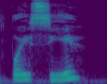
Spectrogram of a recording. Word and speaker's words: Boise: And it's not that it's, like, obviously people from Boise know it's Boise. So, and I know that it's spelt the same way as noise and whatnot.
